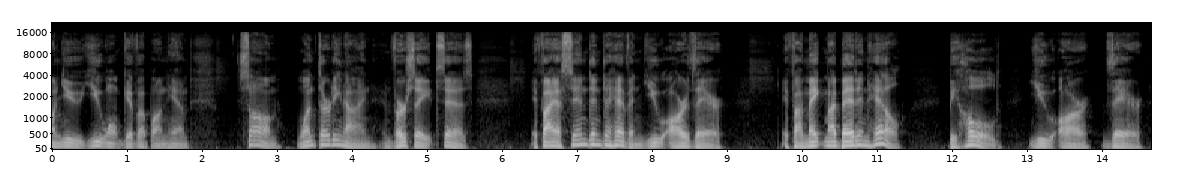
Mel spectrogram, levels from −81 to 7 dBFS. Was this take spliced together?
no; 0 cuts

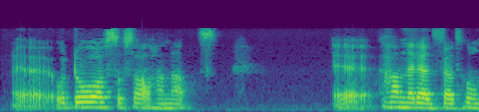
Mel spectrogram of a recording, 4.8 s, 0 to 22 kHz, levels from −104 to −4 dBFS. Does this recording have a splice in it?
no; 0 cuts

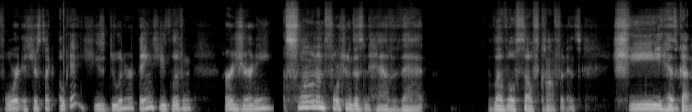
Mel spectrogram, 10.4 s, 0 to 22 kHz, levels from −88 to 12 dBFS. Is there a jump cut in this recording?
yes; 1 cut; at 4.1 s

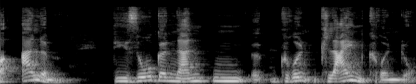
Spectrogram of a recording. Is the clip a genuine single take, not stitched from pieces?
yes; 0 cuts

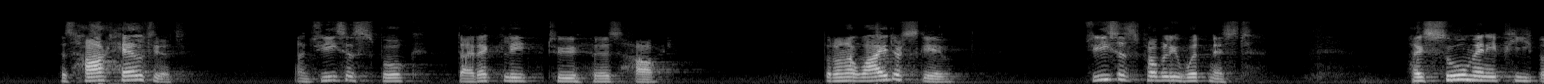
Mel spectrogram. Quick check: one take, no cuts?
no; 1 cut; at 5.4 s

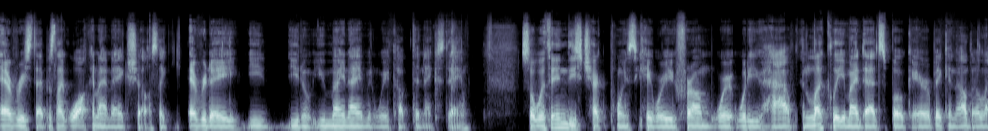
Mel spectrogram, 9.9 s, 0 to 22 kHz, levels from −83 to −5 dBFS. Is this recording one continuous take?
no; 2 cuts; at 6.4 s, 7.9 s

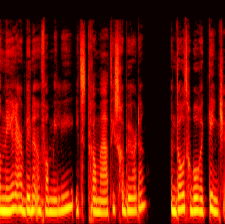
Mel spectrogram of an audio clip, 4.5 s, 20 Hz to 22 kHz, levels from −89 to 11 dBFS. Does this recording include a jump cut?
yes; 1 cut; at 3.3 s

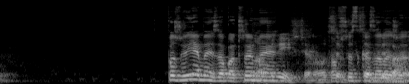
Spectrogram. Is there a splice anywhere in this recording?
no; 0 cuts

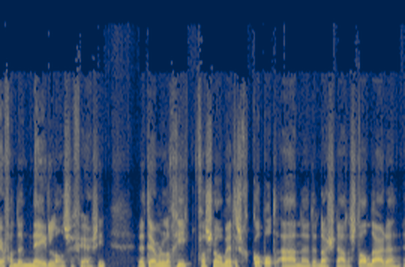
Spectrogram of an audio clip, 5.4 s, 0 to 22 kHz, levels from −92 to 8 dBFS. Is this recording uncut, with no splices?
yes; 0 cuts

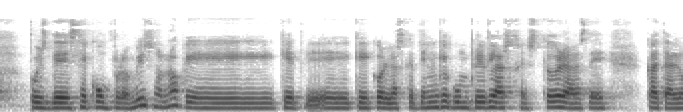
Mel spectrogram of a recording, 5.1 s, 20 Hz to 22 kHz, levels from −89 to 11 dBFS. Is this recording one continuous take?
no; 1 cut; at 1.4 s

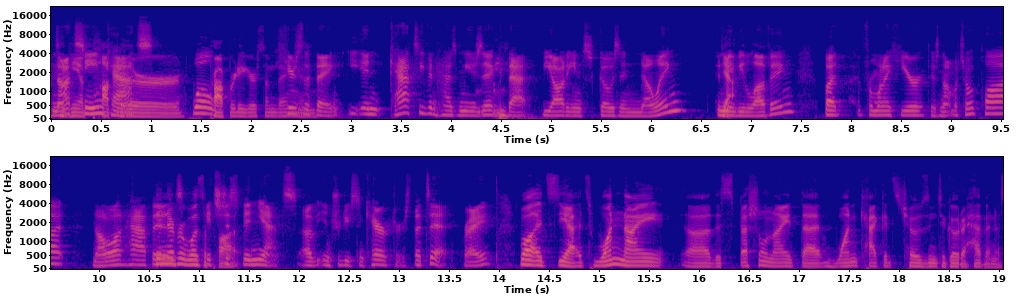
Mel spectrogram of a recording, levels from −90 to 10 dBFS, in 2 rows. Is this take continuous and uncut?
yes; 0 cuts

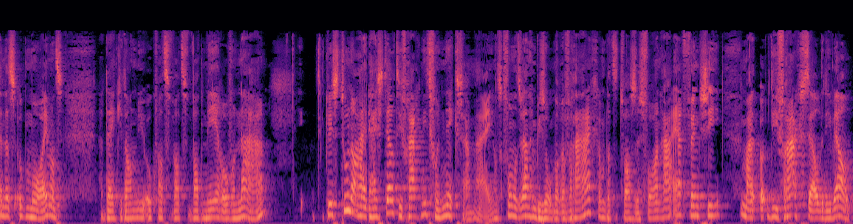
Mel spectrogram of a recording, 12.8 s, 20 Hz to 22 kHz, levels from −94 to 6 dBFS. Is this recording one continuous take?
no; 2 cuts; at 5.5 s, 11.1 s

